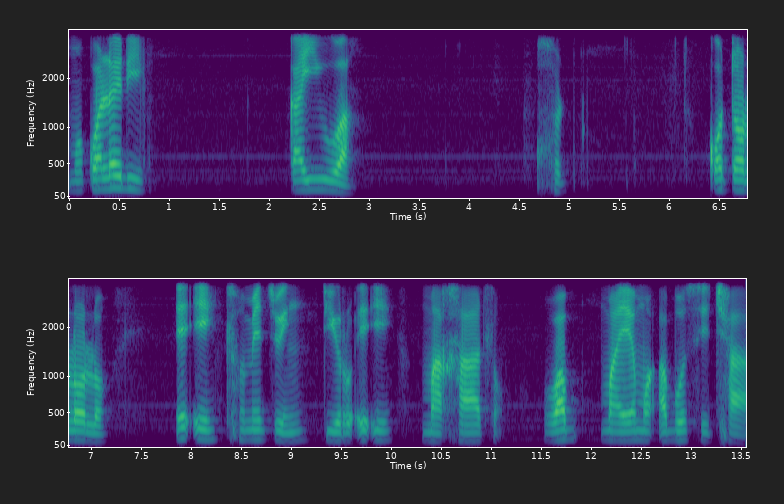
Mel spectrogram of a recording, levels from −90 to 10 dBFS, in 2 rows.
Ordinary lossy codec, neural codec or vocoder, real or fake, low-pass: none; none; real; 3.6 kHz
